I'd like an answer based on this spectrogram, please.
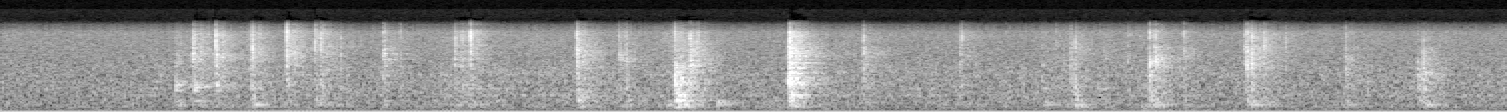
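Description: Irregular clicks and light knocks of cats' claws and paws catching on a plush-covered cat tree with a sisal-wrapped post as they climb and paw at it. The clicks start about a second in, with two louder knocks close together near the middle.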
